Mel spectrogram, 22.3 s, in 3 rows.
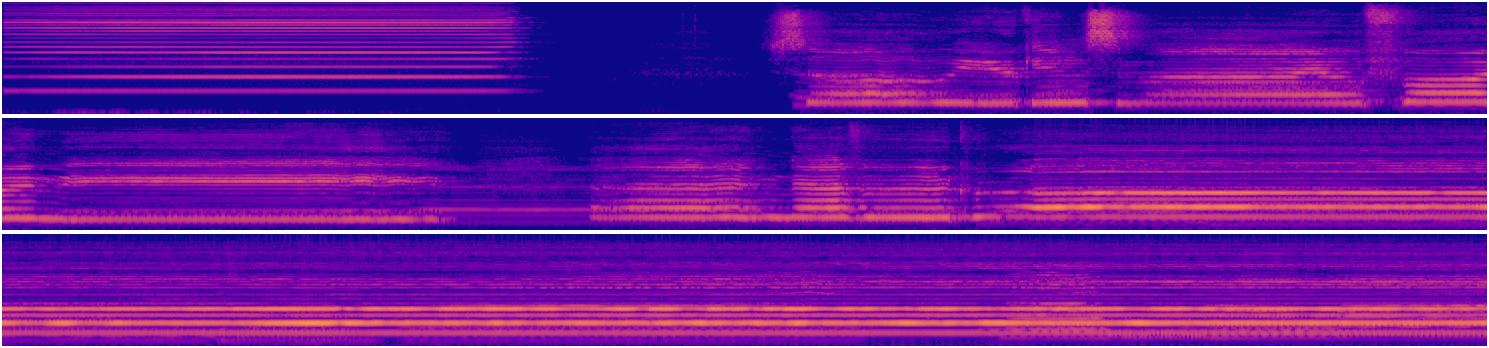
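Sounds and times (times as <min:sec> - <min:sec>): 
barbershop tags lead voice: 0:03.9 - 0:09.7, 0:10.3 - 0:22.2.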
